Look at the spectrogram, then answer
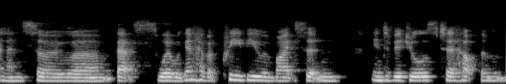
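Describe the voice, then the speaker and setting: Speaking at a moderate pace with a British accent, a woman has a dark, mellow tone and ordinary pitch variation. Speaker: charity housing organizer. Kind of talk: interview.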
